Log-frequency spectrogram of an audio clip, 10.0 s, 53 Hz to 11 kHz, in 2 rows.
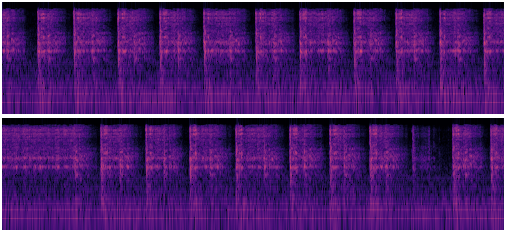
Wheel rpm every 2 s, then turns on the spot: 70, 80, 90, 70, 50.
none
